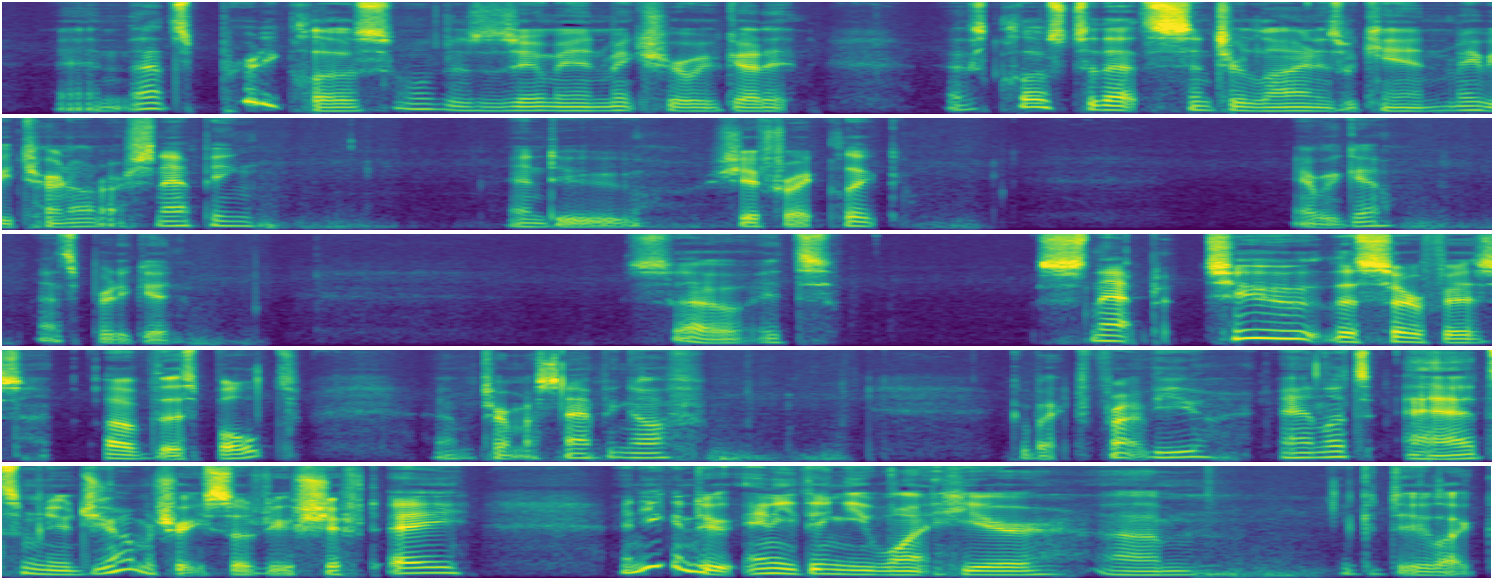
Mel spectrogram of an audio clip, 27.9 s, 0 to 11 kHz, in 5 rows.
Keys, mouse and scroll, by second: 0.7-1.2 scroll up 9, 1.2-3.0 shift+middle drag, 3.0-3.3 scroll up 3, 3.3-5.6 shift+middle drag, 5.6 click, 8.4 shift+right click, 11.2-12.3 scroll down 7, 12.3-15.4 middle drag, 15.7-18.7 middle drag, 18.8 click, 19.6-20.5 shift+middle drag, 20.5 KP_1, 21.5-23.5 shift+middle drag, 23.5 shift+a.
